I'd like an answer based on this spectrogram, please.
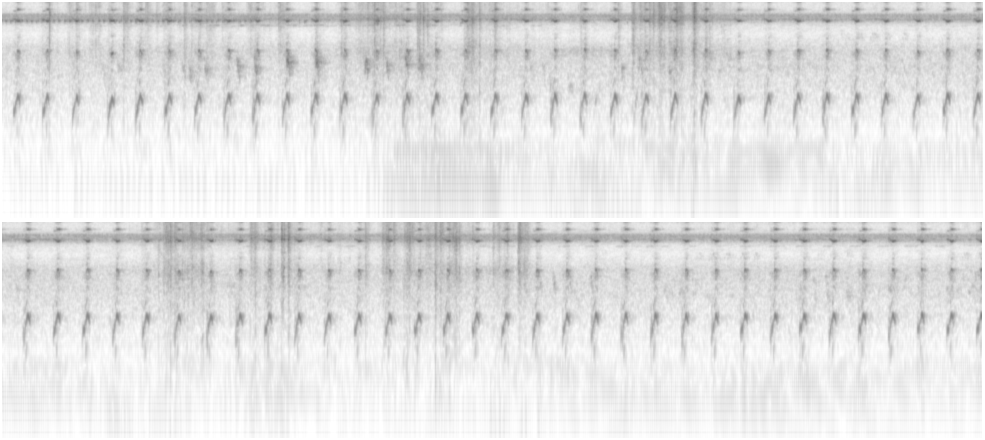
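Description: White-breasted waterhen call, played as a lure: one short note repeated at a very even pace, about twice a second.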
